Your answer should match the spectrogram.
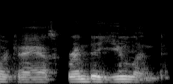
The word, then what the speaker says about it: Ueland: And people are going to ask Brenda Euland. Euland is spelled Ueland, and she's famous for a book called If You Want to Write.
